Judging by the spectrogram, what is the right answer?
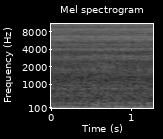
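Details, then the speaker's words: A steady loud suction hiss during a simulated sterile open suctioning demonstration. The catheter is placed in the back of the oropharynx of a ventilated patient on 100% oxygen to remove secretions. "gently put the cath in the back of the oral fing leg so we don't have to go down too far cuz the fering is right there apply"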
